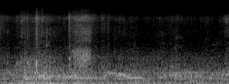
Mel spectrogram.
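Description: Domestic pigeons cooing, a quiet run of low coos.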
